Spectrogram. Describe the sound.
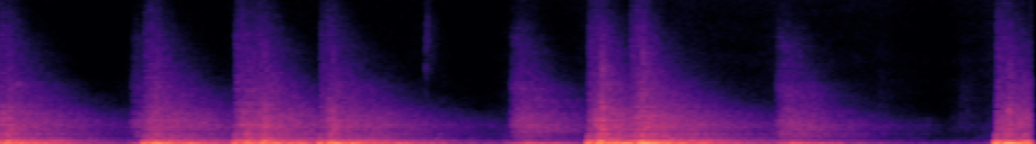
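Fireworks being set off, a rapid, irregular series of loud booming bursts, each dying away in a rumbling, crackling tail before the next, with a fainter pop among them and no voices.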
